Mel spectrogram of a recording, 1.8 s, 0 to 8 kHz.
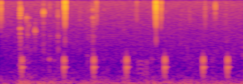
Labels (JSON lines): {"label": "biophony, knock croak", "recorder": "SoundTrap 300"}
